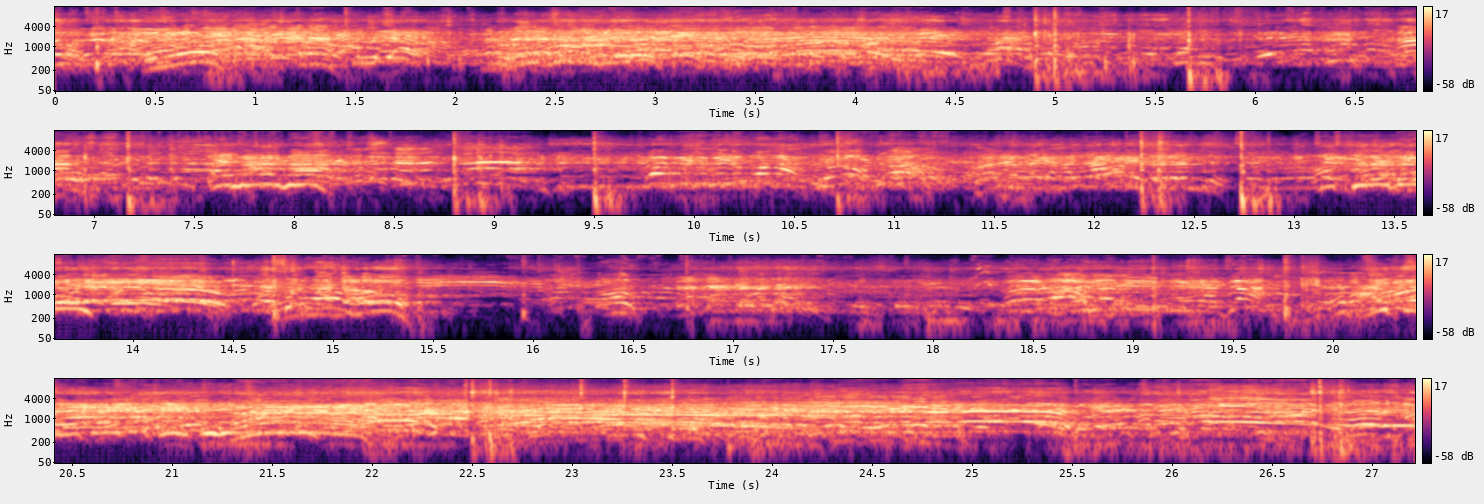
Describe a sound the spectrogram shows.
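A crowd of young men shout and cheer outdoors.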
